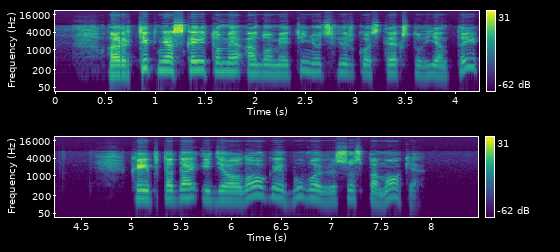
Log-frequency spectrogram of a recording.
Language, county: Lithuanian, Klaipėda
